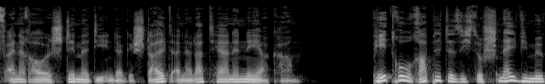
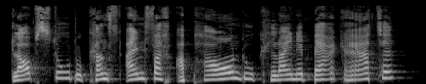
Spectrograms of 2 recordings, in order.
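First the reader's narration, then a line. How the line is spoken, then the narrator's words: Hissing with strange accent. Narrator (German): fauchte ihn eine Stimme mit einem merkwürdigen Akzent an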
